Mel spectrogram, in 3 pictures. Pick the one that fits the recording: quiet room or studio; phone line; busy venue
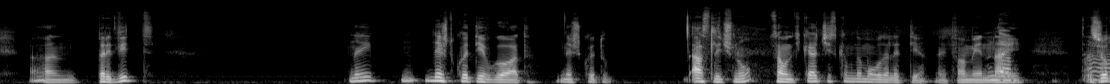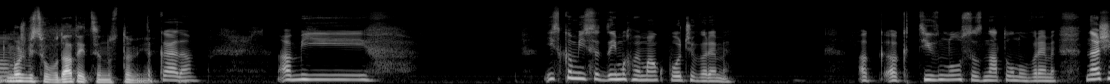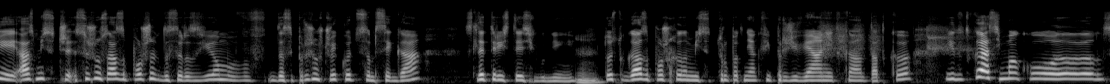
quiet room or studio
